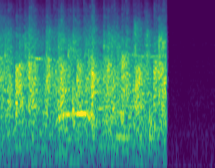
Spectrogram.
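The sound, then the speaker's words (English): Brief audience applause at an open mic welcomes a singer and her accompanist, a steady patter of clapping that cuts off abruptly into silence. “Please give them a big welcome.”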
